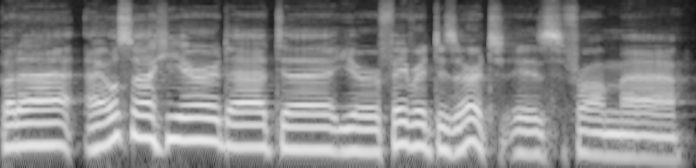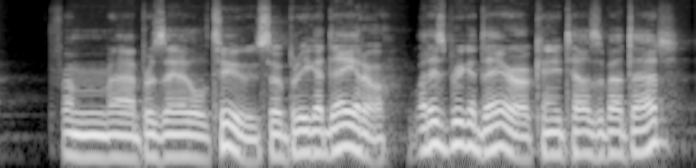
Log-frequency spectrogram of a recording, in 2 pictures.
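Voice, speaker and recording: A man's voice: mid-range voice, a little slow, clean tone. A middle-aged man hosting a podcast, asking questions in a friendly, hesitant way with lots of uhs. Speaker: podcast host. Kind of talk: casual interview.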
